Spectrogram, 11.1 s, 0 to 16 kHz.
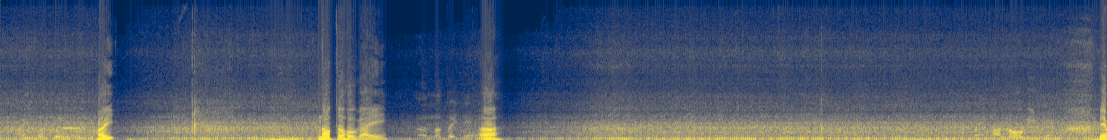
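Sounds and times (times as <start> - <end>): motorcycle engine idling: 0.0 - 11.0.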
